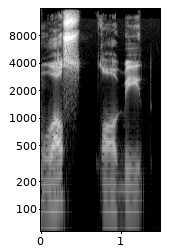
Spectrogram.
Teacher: صاد اور طا کو موٹا ادا کریں گے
